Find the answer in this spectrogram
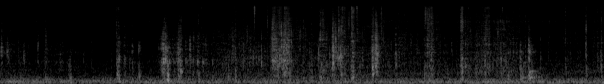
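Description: Footsteps crunching on gravel: scattered, irregular light crunches over a steady low rumble.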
